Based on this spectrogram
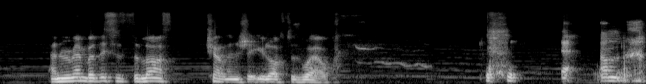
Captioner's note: chuckling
